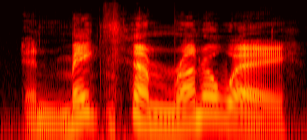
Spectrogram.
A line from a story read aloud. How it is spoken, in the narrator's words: said Shuri, with a laugh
